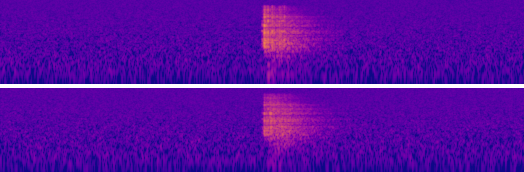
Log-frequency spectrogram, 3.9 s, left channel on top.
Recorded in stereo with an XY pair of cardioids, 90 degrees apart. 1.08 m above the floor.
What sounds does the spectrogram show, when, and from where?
2.0 s a camera shutter: 70° left, 5.5 m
